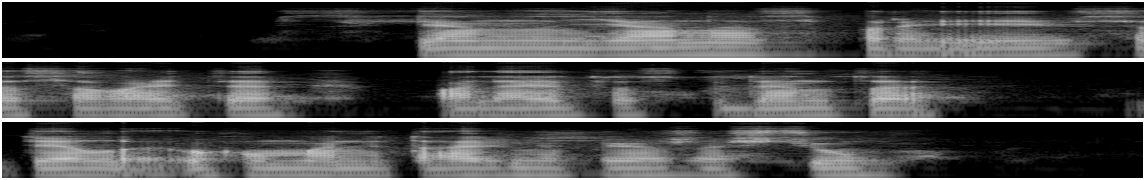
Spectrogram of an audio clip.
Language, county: Lithuanian, Kaunas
